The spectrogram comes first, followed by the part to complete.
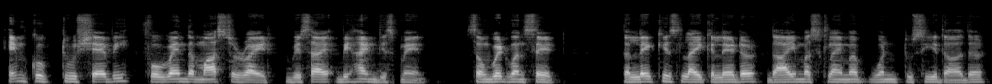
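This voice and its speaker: A man's voice: mid-range voice, fairly even intonation, moderate pace, a bit bright, lightly acted. Man playing a wry, rambling servant. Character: wry, grumbling male servant, cheeky and talkative. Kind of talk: comic servant role in radio play.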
